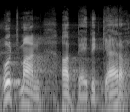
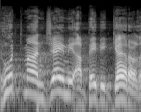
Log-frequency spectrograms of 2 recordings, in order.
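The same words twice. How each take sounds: First: Subdued Scottish father, falling away; deflated Scottish reply; Scottish brogue. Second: Excited Scottish doctor, high and loud; Scottish brogue. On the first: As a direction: echo the news underwhelmed, in a put-on Scottish brogue. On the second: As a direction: announce it joyfully in a put-on Scottish brogue. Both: Acted. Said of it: "best Scottish brogue I can come up with".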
